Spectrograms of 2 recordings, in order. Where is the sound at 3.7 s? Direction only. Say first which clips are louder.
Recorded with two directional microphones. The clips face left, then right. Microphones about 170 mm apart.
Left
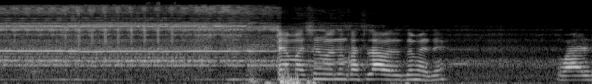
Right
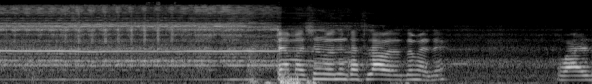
Even; 10° right (ahead or behind).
